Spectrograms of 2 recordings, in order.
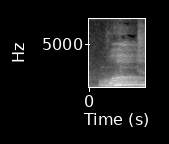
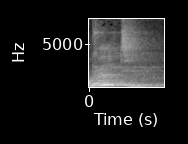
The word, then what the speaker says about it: wout: would say lee lee woot or root is road remember last week we talked about the w's and the r's so you may see it spelled with the r but it's more of a w sound rich for rich pauv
